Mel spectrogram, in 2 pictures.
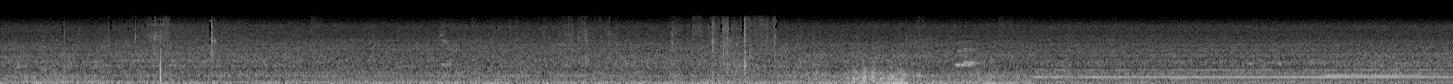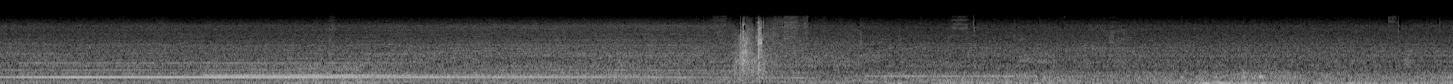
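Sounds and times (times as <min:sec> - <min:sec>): steady hum: 0:00.0 - 0:29.0
train running noise inside coach: 0:00.0 - 0:29.0.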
